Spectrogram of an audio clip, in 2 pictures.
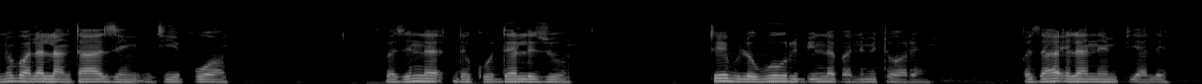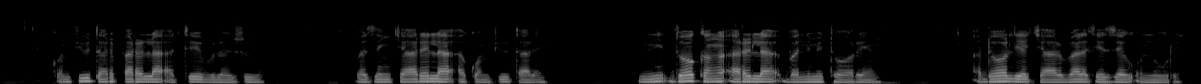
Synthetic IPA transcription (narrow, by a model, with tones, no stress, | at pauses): nʊ˦ba˦la˦la˨ntaː˦zɪ˨ndi˨e˨pʰʊ˦ɔ˦ | ba˨zɪ˦n˦la˦da˨ko˨dɛ˦ɾlɪ˦zʊ˦˨ | teː˦bʊ˨lo˨wo˦ɾɪ˨bi˦n˦la˦ba˨nɪ˦mɪ˦tɔː˦˨ɾɪ˦ŋ | b̥a˨zaː˦ɪ˦la˦nɪ˦m˦pi˨ɛ˨lɪ˦ | kɔ˨mpi˦u˦ta˨ɾɪ˦pa˨ɾɪ˦la˦ʔa̰˨teː˦bʊ˨lo˨zu˦˨ | ba˨zɪ˨nt͡ʃaː˨ɾɪ˦la˦ʔa˨kɔ˨mpi˦u˦ta˨ɾɪ˦ | dɔː˦ka˨ŋa˦ʔa˨ɾɪ˦la˦ba˨nɪ˦mɪ˦tɔː˨ɾɪ˦˨ŋ | a˨dɔː˦lɪ˦jɛ˨t͡ʃaː˨ɾɪ˨ba˦la˨t͡ʃɛ˦zɛ˦ɣo˨nuː˦ɾɪ˨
